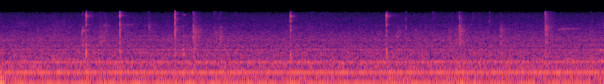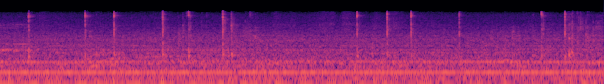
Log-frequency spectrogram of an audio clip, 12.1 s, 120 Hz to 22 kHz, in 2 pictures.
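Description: Computer mouse and keyboard clicks, scattered and irregular, from someone working in 3D modelling software, over a steady low electrical hum.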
